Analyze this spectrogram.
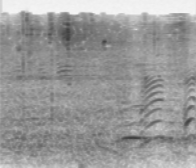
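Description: Shoes squeak sharply on the floor.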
